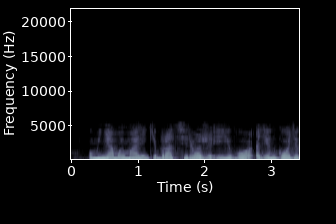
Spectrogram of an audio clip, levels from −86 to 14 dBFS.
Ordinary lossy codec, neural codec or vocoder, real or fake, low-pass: AAC, 24 kbps; none; real; 5.4 kHz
